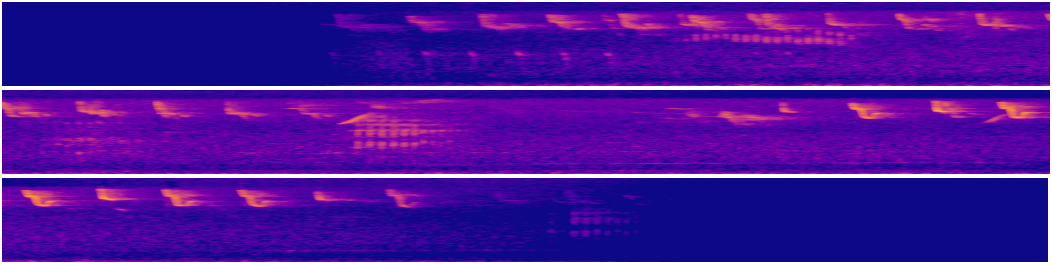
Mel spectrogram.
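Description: Wild birds singing: a rapid run of short, sharp, high notes, about three a second, with a few other calls mixed in, over a steady low rumble. It starts about a second and a half in and cuts off shortly before the end.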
